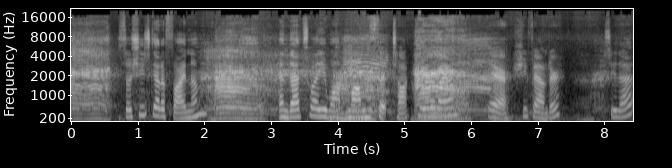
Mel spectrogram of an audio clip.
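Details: Suffolk lambs gathered as one large mixed group in a barn at Ewetopia Farms; rapid series of overlapping, tremulous bleats, short calls mixed with longer wavering ones, thinning out toward the end.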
